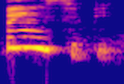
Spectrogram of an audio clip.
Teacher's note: sílaba tônica prim ela é uma palavra proparoxítona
